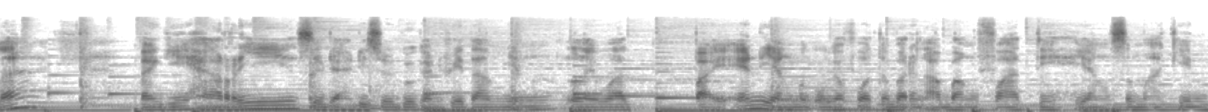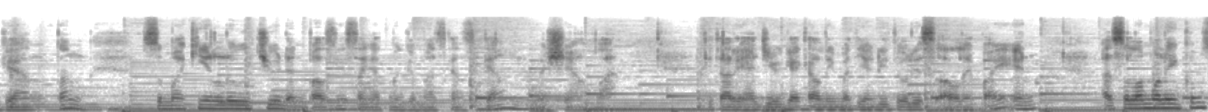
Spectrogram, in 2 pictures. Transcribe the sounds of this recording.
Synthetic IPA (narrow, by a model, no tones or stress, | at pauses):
ah | baɡihaɾisudahdisuɡukanfit̪amɪn | lewat̪̚paeʔɛnjaŋməŋʔuŋɡafot̪obaɾəŋʔa̰baŋfat̪ɪhjaŋsəmakɪnɡant̪əŋ | səmakɪnlut͡ʃudanpaɲasaŋat̪̚məŋɡəmaskansə̥kalimaʃala̰h | kit̪aliɦat̪̚d͡ʒuɡakalimat̪jaŋdit̪ulɪso̰lɛhpaeʔɛn | ʔasalamalajkʊm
